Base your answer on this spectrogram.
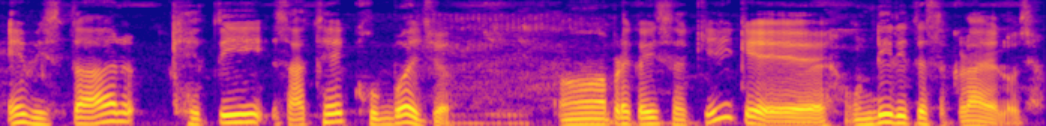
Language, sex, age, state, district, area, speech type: Gujarati, male, 18-30, Gujarat, Rajkot, urban, spontaneous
